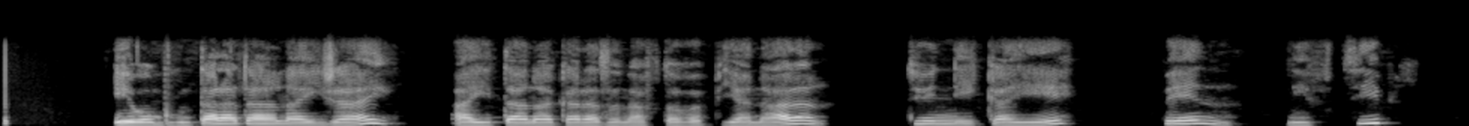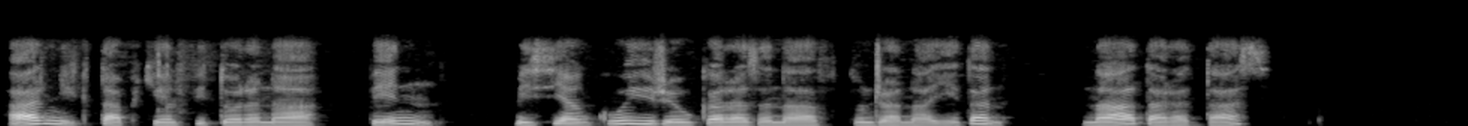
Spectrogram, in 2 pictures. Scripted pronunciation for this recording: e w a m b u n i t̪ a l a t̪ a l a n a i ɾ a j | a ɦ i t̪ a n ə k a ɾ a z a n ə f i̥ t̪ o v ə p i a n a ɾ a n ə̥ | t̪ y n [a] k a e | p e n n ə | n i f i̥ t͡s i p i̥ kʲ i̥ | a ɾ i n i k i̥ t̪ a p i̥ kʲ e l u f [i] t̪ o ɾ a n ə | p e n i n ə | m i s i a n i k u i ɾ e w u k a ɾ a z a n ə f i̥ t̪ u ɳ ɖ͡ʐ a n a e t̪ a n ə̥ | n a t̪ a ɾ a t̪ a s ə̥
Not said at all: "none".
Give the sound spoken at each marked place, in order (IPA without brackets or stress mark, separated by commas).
i, i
